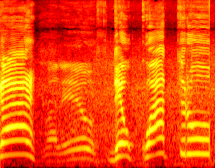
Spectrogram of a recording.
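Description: Speech only: a person talking in short bursts, with no other sound standing out.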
